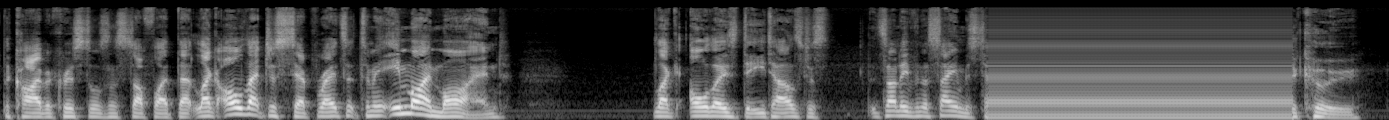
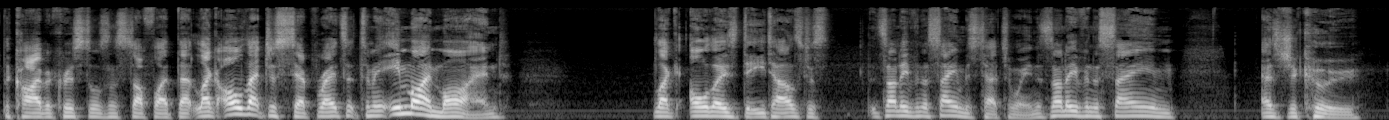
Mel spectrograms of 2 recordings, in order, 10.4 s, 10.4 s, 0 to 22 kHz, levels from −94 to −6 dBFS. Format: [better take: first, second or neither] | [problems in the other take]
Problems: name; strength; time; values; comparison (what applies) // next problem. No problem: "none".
second | audio freezing; at 7.5 s for 2.5 s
